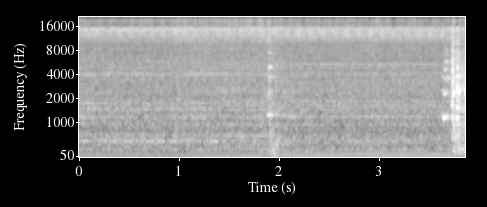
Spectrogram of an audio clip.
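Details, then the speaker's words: Chrysler Pacifica at idle: two dull single clunks a couple of seconds apart from the front end; customer complaint of front clunking, something broken. "All right, we had this vehicle come in with a clunking noise. Let's see what's going on."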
